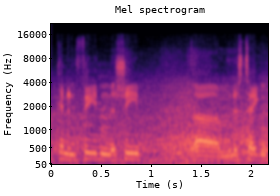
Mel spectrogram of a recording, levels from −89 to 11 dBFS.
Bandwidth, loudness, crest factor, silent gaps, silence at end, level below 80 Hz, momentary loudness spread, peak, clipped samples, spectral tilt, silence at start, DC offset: 14.5 kHz; -18 LUFS; 14 dB; none; 0 s; -44 dBFS; 6 LU; -4 dBFS; under 0.1%; -4 dB/octave; 0 s; under 0.1%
